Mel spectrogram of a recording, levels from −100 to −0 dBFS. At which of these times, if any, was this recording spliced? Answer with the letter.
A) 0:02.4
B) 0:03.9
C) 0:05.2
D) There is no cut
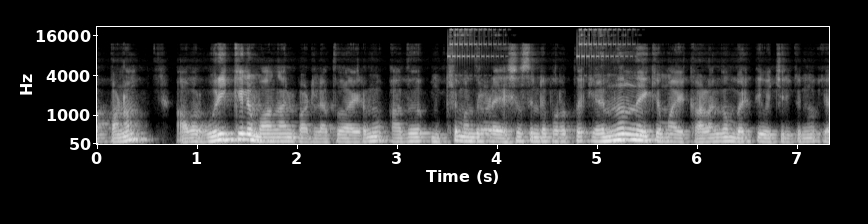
D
